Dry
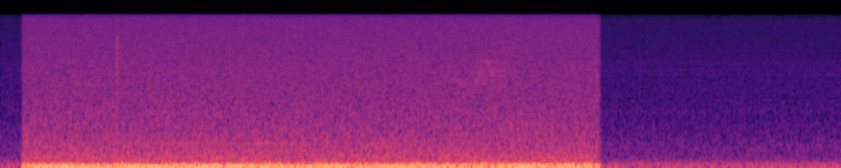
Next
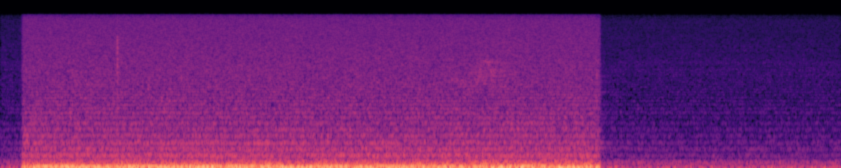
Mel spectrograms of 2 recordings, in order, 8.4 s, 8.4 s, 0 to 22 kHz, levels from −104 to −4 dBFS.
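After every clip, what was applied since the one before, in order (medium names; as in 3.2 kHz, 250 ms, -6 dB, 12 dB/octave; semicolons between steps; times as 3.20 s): comb 6.5 ms, depth 70%; de-hum 121.4 Hz, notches 31; trim -3.5 dB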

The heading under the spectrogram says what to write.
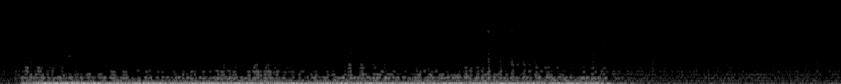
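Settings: spectral gate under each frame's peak -25 dB strong; resonant low shelf 170 Hz -8.5 dB, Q 1.5; echo whose repeats swap between lows and highs 117 ms, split 1 kHz, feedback 52%, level -2 dB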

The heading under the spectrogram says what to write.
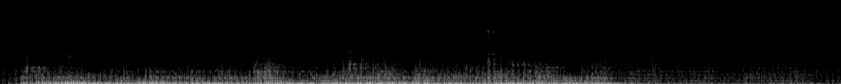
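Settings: half-wave rectifier; random-step tremolo; reverberation RT60 0.25 s, pre-delay 40 ms, DRR 4 dB; trim +5.5 dB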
